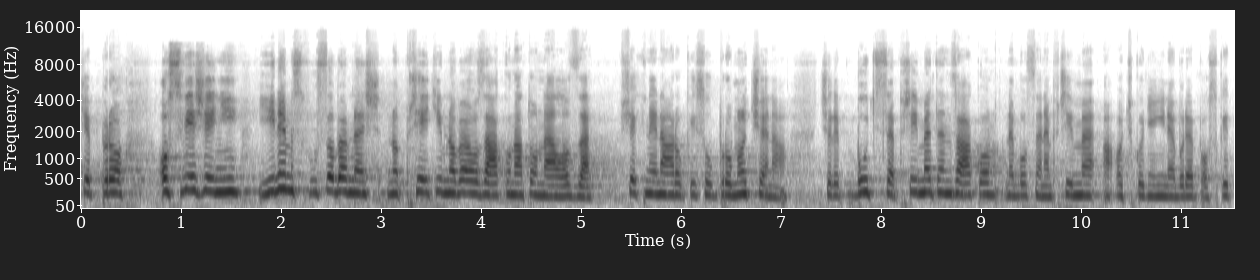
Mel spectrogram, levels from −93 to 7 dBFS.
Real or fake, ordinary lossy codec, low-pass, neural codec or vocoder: real; Opus, 32 kbps; 14.4 kHz; none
